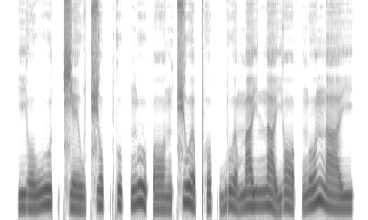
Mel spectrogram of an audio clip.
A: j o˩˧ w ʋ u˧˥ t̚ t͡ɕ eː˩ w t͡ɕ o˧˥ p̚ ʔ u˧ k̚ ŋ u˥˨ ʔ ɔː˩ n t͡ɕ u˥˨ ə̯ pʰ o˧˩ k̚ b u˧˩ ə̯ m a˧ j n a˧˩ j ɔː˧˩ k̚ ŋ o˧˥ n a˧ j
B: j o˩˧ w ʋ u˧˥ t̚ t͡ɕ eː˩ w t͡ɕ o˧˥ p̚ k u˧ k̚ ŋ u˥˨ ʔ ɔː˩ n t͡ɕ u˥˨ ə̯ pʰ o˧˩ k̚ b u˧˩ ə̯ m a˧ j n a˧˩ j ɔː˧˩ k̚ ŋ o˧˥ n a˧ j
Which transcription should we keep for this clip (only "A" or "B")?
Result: B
